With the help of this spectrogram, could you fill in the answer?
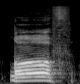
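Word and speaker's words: قَ: رکھیں: فا زبر فا۔ پھر قاف ہے; زبان کے پچھلے حصے کو اوپری تالو کے خلاف استعمال کرتے ہوئے قاف کو گہرائی سے تلفظ کیا جائے گا: قاف زبر ق، گہرا۔ پھر، اس کے برعکس،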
